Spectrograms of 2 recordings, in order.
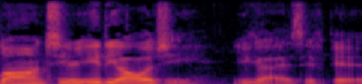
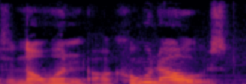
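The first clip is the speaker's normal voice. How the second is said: mocking high whine; 6 semitones higher, slower than usual. Mocking a dumb reply.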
